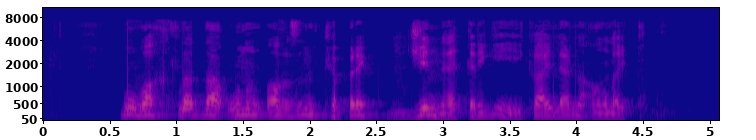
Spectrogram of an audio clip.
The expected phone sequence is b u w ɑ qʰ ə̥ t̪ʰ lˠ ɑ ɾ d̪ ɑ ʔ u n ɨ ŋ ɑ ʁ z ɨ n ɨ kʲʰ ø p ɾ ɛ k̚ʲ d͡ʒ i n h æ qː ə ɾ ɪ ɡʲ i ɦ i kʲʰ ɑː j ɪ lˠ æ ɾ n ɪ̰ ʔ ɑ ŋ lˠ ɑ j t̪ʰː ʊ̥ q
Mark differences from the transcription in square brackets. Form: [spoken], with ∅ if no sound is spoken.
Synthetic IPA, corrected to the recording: b u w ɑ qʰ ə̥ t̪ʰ lˠ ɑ ɾ d̪ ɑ ʔ u n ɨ ŋ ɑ ʁ z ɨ n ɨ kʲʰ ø p ɾ ɛ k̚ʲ d͡ʒ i n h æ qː ə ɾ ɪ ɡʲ i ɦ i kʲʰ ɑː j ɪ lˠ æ ɾ n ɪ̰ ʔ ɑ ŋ lˠ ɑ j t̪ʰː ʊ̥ q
